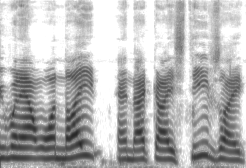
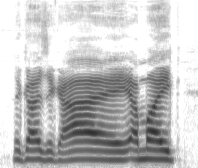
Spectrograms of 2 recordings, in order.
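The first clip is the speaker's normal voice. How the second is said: ordinary delivery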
